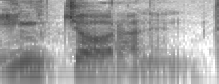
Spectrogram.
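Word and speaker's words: 잉저 (硬座): 잉저라는 등급과 그다음에 루안저, 네. – 잉어, 루안어. 제가 발음이 괜찮나요? – 네, 좋아요.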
